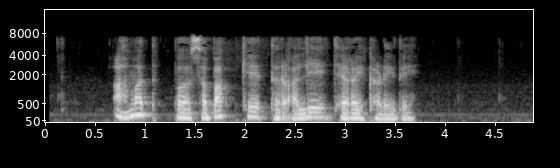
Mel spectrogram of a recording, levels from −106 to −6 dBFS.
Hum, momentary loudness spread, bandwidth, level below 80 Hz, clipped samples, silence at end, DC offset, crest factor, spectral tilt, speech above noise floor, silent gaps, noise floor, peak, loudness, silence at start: none; 6 LU; 7.6 kHz; -42 dBFS; under 0.1%; 1.2 s; under 0.1%; 18 dB; -6.5 dB/octave; 44 dB; none; -65 dBFS; -6 dBFS; -23 LUFS; 0.7 s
